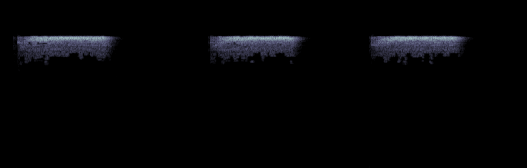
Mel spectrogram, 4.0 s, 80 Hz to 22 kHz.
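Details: Three sharp, sizzling buzzes from a 우리여치 katydid, 2020 National Institute of Biological Resources recording. Each lasts about three-quarters of a second, separated by short silent gaps. The background is clean.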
